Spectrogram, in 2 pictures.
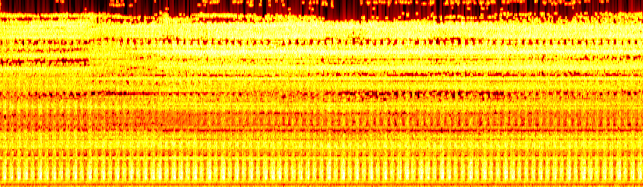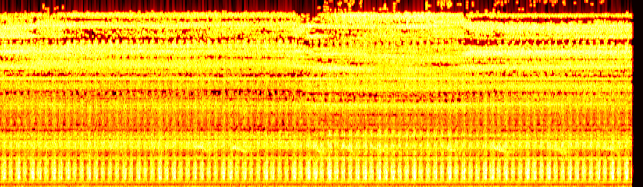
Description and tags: Air Duct Beat
An air duct vent I found outside. Can combine this with other machinery sounds to make an air plane propeller, engine, sci-fi weapon sounds, etc.
ac, air, blow, buzzing, duct, fan, hum, machine, vent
